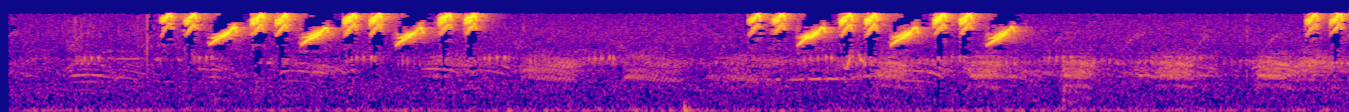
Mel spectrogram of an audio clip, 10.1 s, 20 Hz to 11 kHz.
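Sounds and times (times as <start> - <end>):
faint low background noise: 0.1 - 10.1
Japanese tit calling with very high thin notes: 0.8 - 10.1.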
